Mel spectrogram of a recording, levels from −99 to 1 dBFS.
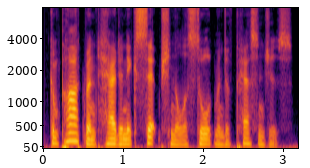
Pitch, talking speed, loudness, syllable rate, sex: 105 Hz, 150 wpm, -19 LUFS, 5.5 syllables/s, male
